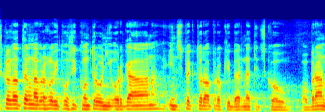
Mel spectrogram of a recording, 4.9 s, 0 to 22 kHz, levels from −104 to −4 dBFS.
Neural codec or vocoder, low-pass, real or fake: none; 10.8 kHz; real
